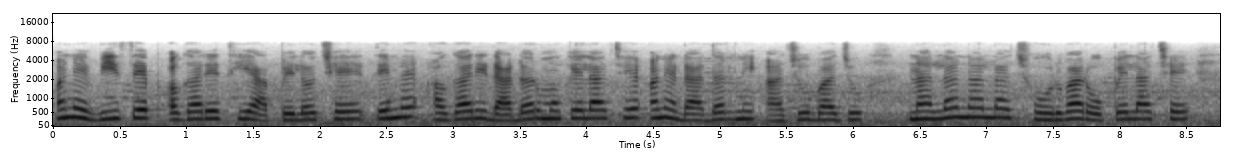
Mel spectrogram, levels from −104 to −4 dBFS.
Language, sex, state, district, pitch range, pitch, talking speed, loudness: Gujarati, female, Gujarat, Valsad, 240-290 Hz, 265 Hz, 130 wpm, -16 LUFS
